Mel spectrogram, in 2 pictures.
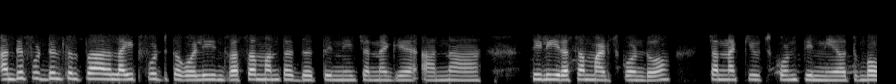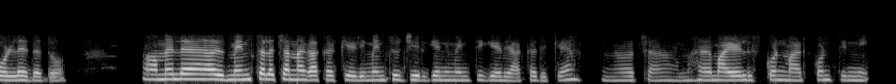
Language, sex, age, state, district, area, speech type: Kannada, female, 60+, Karnataka, Bangalore Urban, urban, conversation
